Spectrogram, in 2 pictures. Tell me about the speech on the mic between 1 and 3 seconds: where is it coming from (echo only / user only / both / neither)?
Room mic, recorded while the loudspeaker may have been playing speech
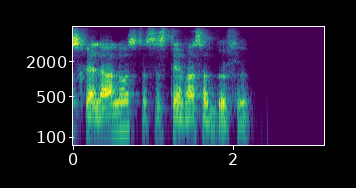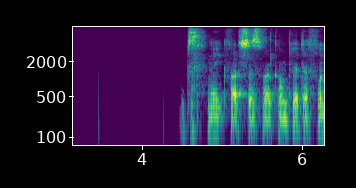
echo only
